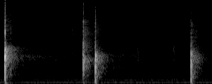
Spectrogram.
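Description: A few hand claps, four sharp smacks in all, slow and unevenly spaced, with two landing close together in the middle. No one is talking.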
